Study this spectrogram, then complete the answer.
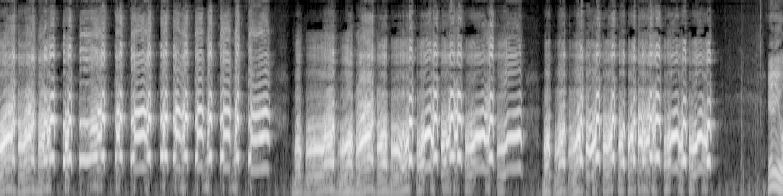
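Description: A goose call fitted with a Delrin insert is blown close and loud in rapid, rhythmic honks and clucks, with short pauses between strings of notes, imitating geese.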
